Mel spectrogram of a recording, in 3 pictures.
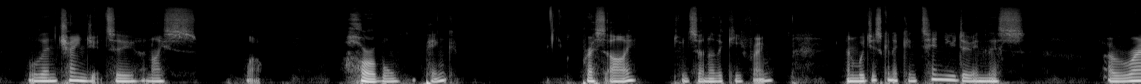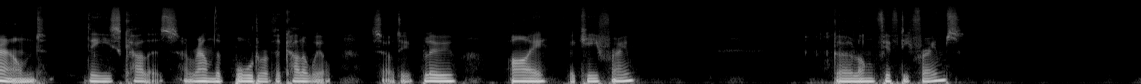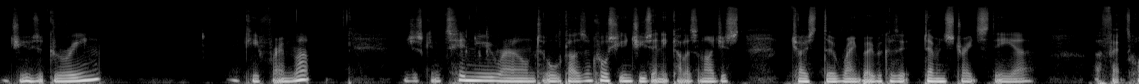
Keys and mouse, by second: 0.3 click, 6.6 i, 9.4 ctrl+click, 12.3 click, 19.3 click, 22.1 click, 25.8 i, 27.2 ctrl+click, 30.0 click.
